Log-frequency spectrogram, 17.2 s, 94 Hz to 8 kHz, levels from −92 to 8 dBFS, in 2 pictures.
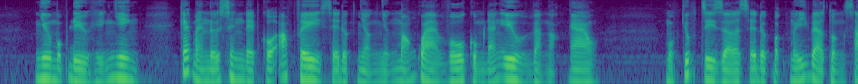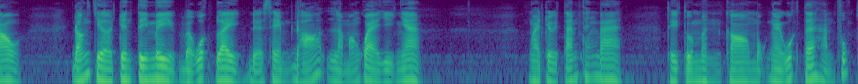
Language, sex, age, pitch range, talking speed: Vietnamese, male, 20-39, 100-120 Hz, 225 wpm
